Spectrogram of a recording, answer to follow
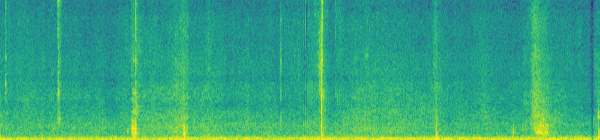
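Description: Scissors snipping thick chenille blanket yarn: a few faint, irregularly spaced clicks of the blades, then a brief soft rustle near the end.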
